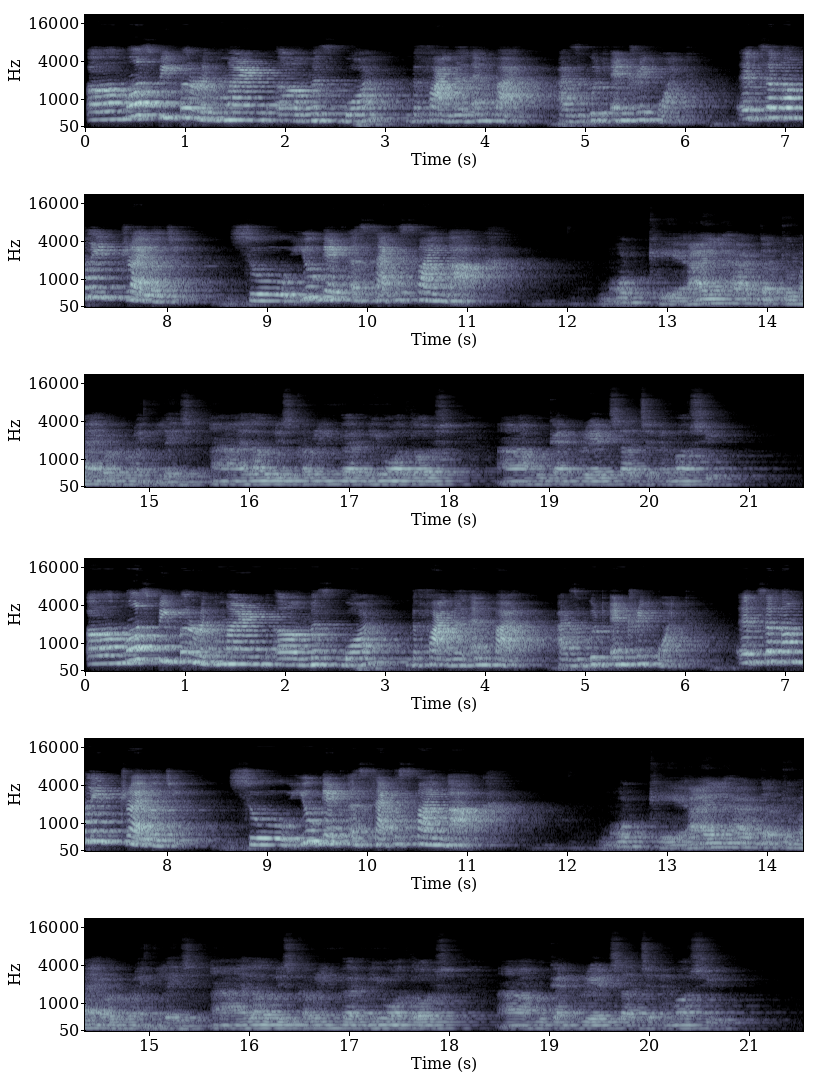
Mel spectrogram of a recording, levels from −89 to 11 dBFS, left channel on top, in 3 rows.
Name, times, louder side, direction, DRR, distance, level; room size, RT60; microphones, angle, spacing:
voice 1, 0.0-2.9 3.2-4.3 4.7-5.9 6.5-8.1 8.6-11.4, right 1 dB, 90° right, -3 dB, 0.7 m, -20 dB
voice 2, 12.3-18.1 18.5-20.6, left 1 dB, 90° left, -9 dB, 0.9 m, -28 dB
2.8 x 2.5 x 2.3 m, 1.2 s
head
